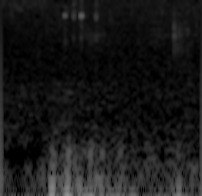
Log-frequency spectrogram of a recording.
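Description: A few light computer-mouse clicks, with soft low bumps about half a second in.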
